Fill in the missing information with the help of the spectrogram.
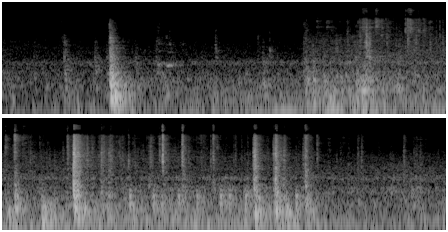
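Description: Scattered knocks and clunks from a covered box trailer being handled and moved by hand, the loudest about a second in and another about five seconds in.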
